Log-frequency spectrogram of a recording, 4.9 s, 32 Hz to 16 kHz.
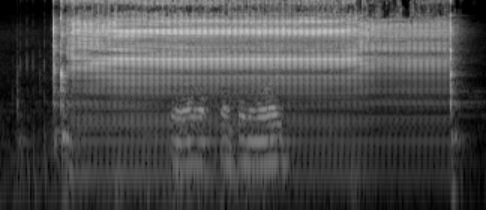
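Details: Ulka EP5 vibration pump from a Quickmill 3050 espresso machine that had no pressure or flow, bench-run in hand after replacing an over-thick 2mm washer suspected of pinching it: loud steady buzzing hum with fine high whine; pump works.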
